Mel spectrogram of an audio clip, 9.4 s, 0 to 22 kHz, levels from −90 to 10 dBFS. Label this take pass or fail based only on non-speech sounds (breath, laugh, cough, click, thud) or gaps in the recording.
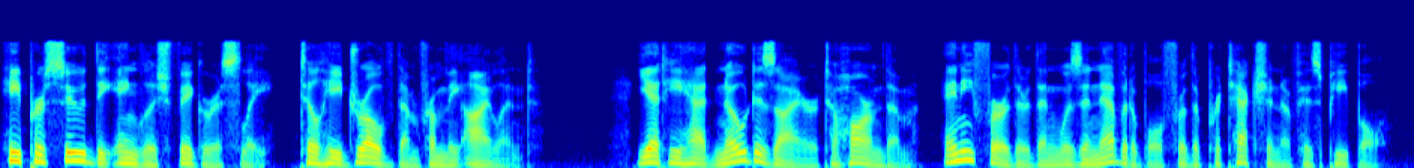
pass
